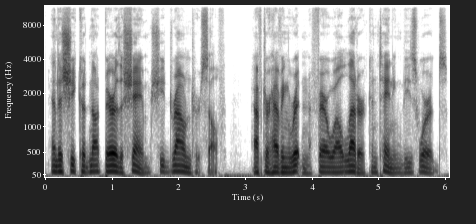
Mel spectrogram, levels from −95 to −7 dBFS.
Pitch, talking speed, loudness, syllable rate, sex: 100 Hz, 200 wpm, -19 LUFS, 5.8 syllables/s, male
